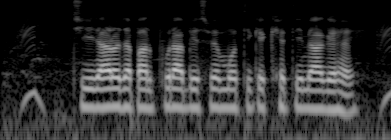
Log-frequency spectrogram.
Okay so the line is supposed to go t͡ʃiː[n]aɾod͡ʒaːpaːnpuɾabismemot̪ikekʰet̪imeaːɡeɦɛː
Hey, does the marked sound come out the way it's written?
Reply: yes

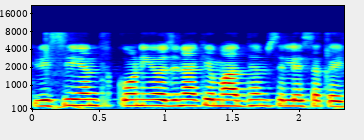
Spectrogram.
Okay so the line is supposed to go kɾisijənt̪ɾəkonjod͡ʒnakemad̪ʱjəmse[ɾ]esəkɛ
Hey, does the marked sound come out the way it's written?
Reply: no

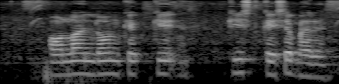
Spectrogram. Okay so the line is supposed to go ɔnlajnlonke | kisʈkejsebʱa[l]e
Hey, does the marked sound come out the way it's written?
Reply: no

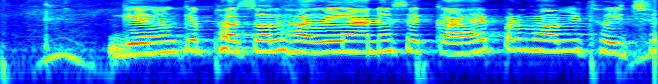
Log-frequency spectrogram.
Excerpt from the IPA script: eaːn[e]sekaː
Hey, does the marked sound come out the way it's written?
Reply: yes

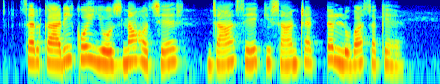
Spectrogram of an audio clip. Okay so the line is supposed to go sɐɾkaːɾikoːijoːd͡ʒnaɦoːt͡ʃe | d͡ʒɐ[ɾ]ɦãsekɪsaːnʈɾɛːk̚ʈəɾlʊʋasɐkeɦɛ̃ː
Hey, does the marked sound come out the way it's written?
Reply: no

